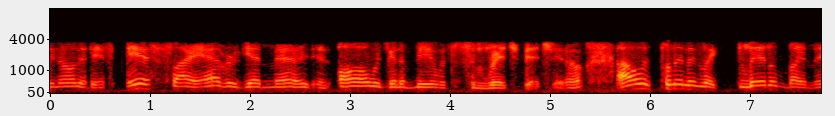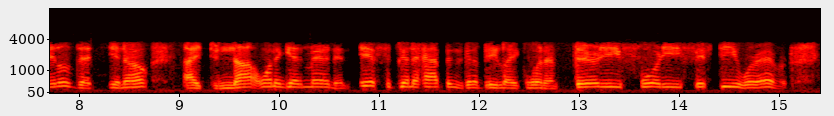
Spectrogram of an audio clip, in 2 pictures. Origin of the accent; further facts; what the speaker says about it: Israel; I'm from Israel, 28, going to be 29.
